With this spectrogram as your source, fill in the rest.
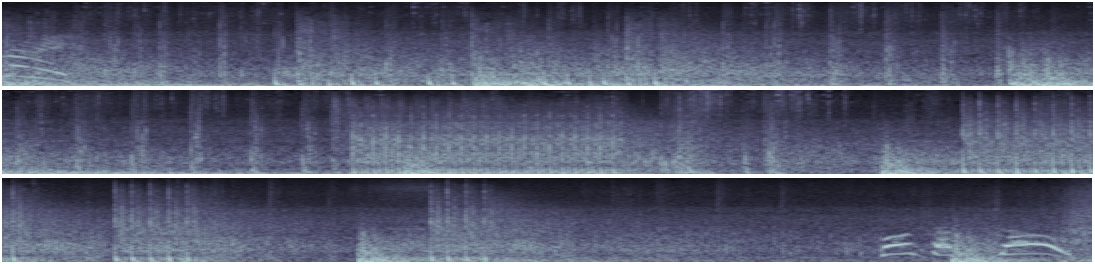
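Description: In an Insurgency Sandstorm PvP match, mortar and artillery fire boom across a battlefield alongside bursts of gunfire, with heavy impacts and crackling shots that come and go in waves.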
